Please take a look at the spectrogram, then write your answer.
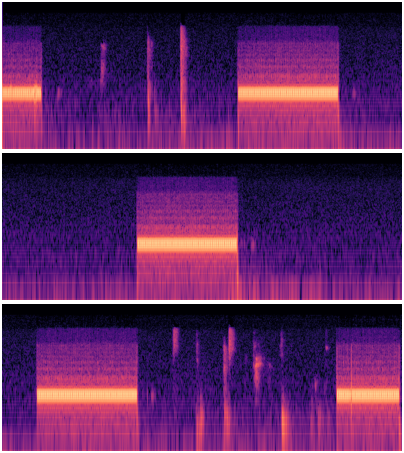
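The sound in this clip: A telephone line tone sounds while a call is placed: a steady, pure mid-pitched tone comes in repeated bursts of about two seconds, separated by long silent gaps that hold a few faint clicks and short beeps.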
